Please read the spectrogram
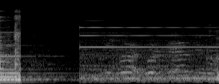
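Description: Latin-style background music cuts off about a fifth of a second in. After a short gap, a steady high ringing tone sets in and holds, with faint voices under it.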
